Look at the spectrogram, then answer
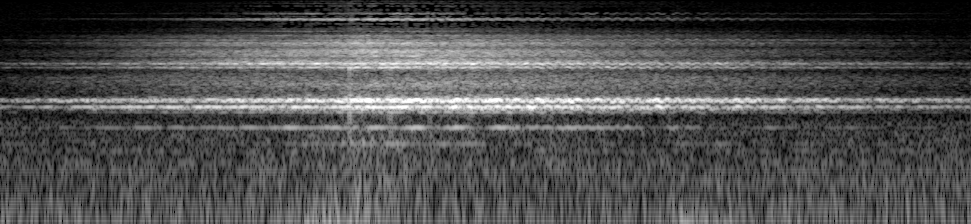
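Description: A sample tuned to F sharp with LFO vibrato and a filter opening on the rising part swells slowly to a bright peak midway and fades again, a sustained wavering synth tone alone.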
